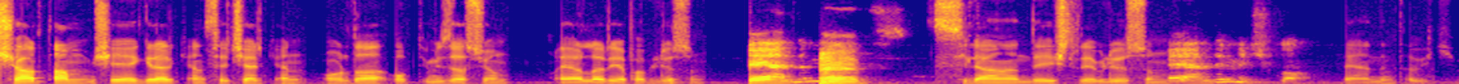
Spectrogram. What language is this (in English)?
Turkish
